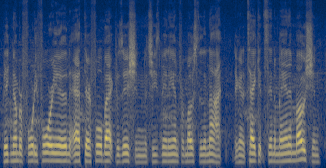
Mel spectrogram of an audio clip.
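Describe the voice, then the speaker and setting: A man doing play-by-play for a local radio football broadcast from the press box booth, talking nervously and excitably, coughing now and then. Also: a little high, brisk, slight background noise.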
